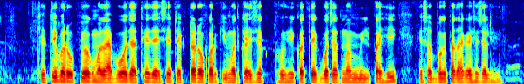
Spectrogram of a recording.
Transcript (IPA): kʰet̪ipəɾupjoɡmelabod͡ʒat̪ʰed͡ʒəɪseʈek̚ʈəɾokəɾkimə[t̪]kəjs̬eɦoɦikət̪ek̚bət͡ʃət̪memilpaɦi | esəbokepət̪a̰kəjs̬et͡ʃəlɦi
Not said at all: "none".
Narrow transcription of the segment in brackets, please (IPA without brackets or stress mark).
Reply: t̪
